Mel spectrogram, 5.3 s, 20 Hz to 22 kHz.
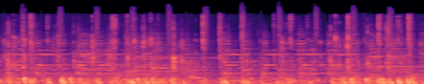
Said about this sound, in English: typing over there. Freaking 1970s IBM keyboard. I want one.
